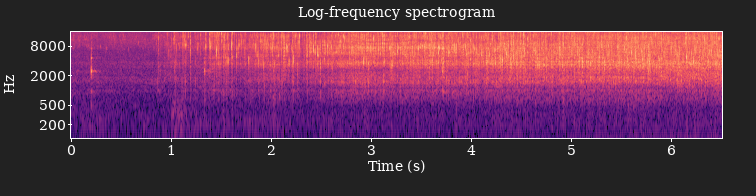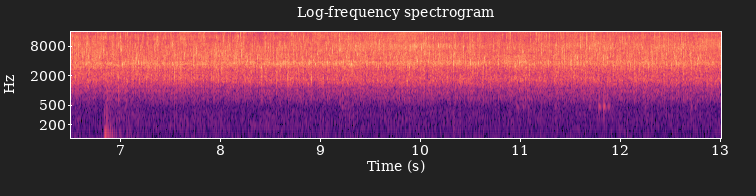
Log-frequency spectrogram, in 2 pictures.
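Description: Shrimp drop into a pan and sizzle loudly in hot oil.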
